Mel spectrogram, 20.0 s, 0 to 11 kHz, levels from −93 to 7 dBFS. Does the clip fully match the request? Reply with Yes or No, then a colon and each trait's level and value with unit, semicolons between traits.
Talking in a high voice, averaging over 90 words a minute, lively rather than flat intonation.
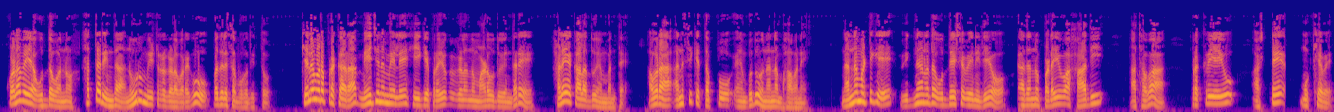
No: medium, 140 Hz; average, 100 wpm; wide, 7.5 semitones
